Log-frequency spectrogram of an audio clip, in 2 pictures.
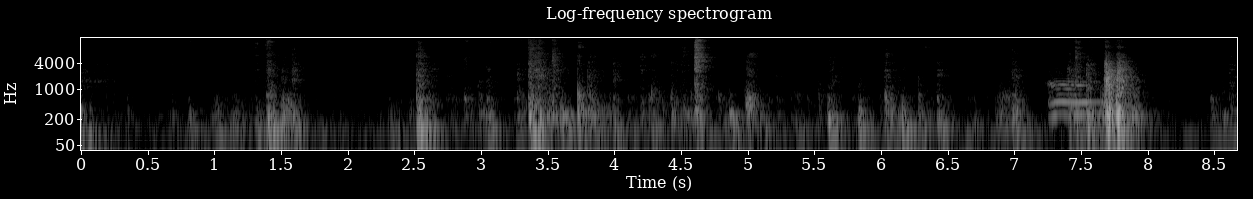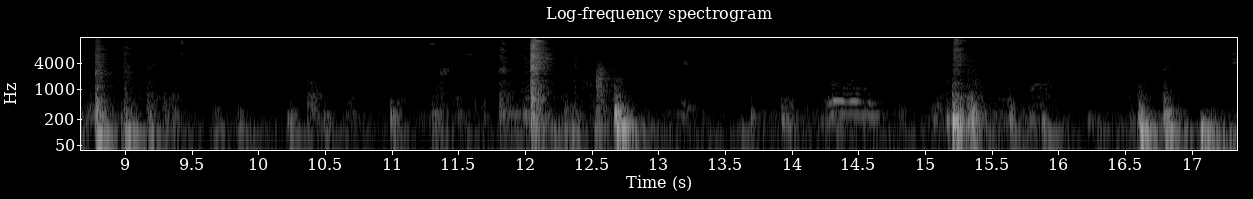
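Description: Scattered knocks, clicks and clatters of a footlocker being opened and rummaged through, with a short pitched whine a little before the halfway point.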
